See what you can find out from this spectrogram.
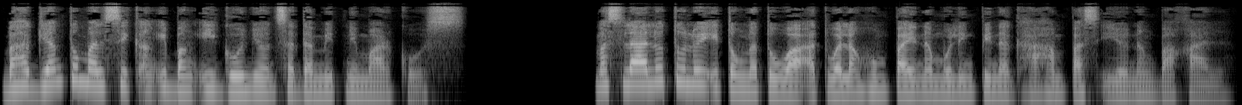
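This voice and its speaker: A woman's voice: lowish voice, lively intonation, fairly quick, a little mellow, no room sound, clean studio sound. A woman narrating a dramatic story from a script as an audiobook reader.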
